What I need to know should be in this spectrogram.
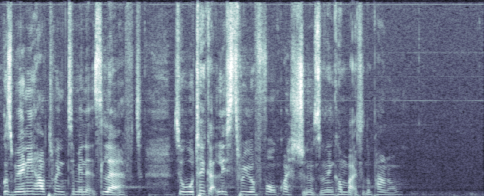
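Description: A young woman speaks with animation into a microphone, heard through a loudspeaker in a large room.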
